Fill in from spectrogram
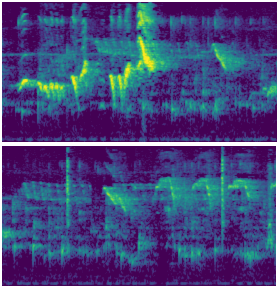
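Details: Provoking song of the white-rumped shama for mental training of fighting contest birds. Rising whistles climb to a piercing note, then softer, falling, slurred phrases follow with brief sharp clicks.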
